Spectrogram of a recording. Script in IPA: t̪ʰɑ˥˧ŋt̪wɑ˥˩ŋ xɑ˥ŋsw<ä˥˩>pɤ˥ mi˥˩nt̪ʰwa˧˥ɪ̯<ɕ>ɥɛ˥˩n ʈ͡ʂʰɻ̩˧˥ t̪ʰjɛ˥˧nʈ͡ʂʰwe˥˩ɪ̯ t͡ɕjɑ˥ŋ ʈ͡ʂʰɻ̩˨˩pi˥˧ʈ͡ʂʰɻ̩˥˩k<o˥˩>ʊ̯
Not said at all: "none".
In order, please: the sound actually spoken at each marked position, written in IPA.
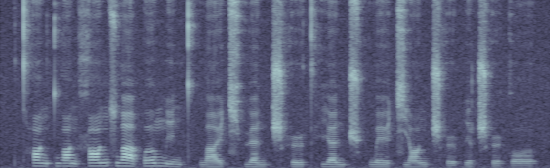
ä˥˩, t͡ɕʰ, o˥

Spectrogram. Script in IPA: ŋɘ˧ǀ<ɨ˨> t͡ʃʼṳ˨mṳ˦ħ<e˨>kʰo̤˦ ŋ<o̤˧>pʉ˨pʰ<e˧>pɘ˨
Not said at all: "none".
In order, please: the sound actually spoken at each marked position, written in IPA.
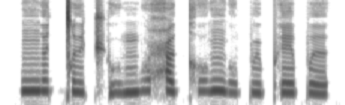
ɨ˨, ɨ˨, o̤˧, e˧

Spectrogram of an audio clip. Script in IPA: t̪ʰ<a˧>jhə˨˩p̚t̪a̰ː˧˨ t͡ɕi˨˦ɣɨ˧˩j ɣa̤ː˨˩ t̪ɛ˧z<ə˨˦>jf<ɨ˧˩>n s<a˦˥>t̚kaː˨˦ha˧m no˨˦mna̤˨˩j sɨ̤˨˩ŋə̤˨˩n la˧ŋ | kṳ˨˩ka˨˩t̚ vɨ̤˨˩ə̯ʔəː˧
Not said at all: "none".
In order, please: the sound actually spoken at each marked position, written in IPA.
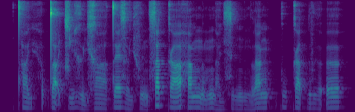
a̤˨˩, ə̤˨˩, ɨ˧˩, a˦˥

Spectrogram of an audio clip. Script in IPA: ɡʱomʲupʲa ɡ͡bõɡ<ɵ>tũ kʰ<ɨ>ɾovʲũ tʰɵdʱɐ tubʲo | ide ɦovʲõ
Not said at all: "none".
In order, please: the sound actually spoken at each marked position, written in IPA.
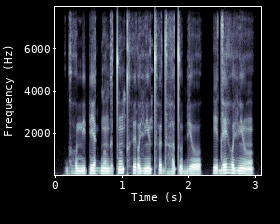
ɵ, ɨ

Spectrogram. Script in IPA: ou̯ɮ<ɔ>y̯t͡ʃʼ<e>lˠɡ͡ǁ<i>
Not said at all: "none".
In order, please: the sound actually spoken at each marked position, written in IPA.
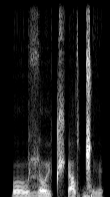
o, e, ɪ

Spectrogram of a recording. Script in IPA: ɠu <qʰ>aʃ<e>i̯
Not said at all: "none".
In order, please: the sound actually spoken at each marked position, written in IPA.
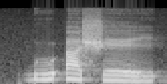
ʔ, e

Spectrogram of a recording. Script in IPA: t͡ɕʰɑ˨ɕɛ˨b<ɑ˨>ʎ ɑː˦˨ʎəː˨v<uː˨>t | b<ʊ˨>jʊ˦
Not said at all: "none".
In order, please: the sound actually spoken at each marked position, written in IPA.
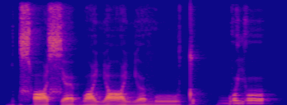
ɑ˨, uː˨, ʊ˦

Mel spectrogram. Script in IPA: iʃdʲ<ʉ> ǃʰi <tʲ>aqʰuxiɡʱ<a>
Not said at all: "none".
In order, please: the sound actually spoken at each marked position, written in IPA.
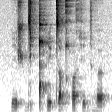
ʉ, tʲ, ɐ

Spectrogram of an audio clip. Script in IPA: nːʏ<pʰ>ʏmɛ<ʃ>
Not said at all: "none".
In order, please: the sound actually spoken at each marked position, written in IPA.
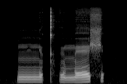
kʰ, ʃ

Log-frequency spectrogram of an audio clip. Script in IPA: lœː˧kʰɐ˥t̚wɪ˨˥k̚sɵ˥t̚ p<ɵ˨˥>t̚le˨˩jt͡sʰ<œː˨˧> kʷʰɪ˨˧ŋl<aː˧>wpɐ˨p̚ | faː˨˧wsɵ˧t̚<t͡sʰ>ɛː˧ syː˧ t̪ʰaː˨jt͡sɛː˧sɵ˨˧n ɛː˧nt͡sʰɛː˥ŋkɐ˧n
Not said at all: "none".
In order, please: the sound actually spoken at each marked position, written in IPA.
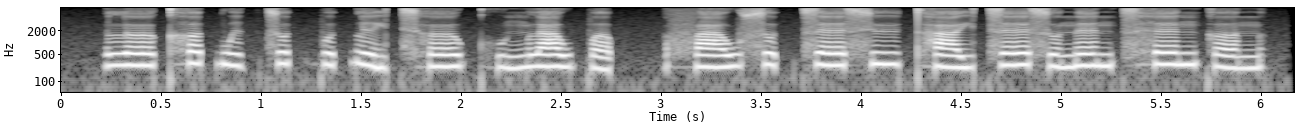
ɵ˨˥, œː˨˧, aː˧, t͡s

